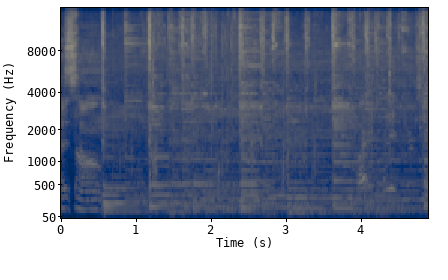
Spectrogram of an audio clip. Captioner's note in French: ils fredonnent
